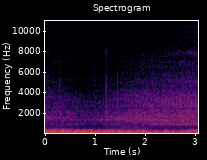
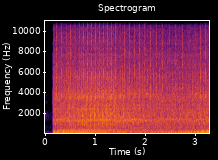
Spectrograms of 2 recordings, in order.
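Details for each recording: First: Petrol engine idling smoothly after a DMSO oil flush, with an even low exhaust rumble and no knocking; only injectors firing are audible. The lifter tick had returned during the flush, and a tiny noise remains when cold. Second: Petrol engine after DMSO oil flush, refilled with 15W-40, idling and revving briefly up to about 1200 rpm; steady light tick three to four a second; hydraulic lifter tick returned, owner assumes heavier oil weight.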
